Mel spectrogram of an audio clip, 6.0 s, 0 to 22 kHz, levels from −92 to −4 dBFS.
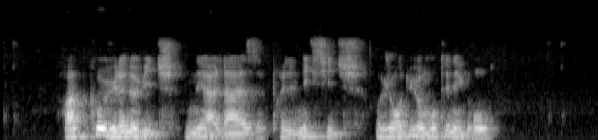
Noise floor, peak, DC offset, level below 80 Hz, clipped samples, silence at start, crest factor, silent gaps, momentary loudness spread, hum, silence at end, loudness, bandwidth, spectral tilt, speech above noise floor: -71 dBFS; -2 dBFS; under 0.1%; -66 dBFS; under 0.1%; 0.65 s; 20 dB; none; 17 LU; none; 1.05 s; -21 LUFS; 7 kHz; -8 dB/octave; 51 dB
